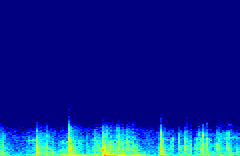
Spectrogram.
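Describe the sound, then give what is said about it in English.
A door swings shut with a dull, heavy thump, surrounded by a handful of short clicks and rattles as the lock is worked; no one speaks. “Come in and close the door and lock it.”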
